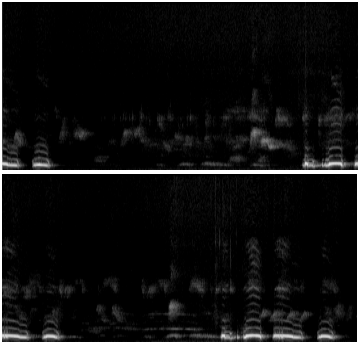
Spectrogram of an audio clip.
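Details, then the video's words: Spotted dove cooing to pull wild birds toward a trap site: groups of three or four soft low coos, short notes mixed with longer slurred ones, repeated with several-second pauses in a quiet setting. "Cu gù cực hay kéo bổi về tàng"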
